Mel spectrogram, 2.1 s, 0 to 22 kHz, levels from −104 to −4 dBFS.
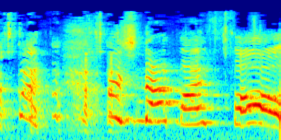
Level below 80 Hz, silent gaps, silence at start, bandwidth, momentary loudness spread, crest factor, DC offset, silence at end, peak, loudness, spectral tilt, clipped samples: -64 dBFS; none; 0 s; 16 kHz; 11 LU; 16 dB; under 0.1%; 0 s; -4 dBFS; -19 LUFS; 1 dB/octave; under 0.1%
